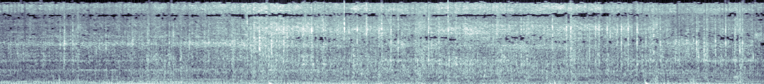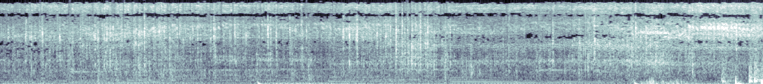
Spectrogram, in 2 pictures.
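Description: Scale RC crawler pickup driving over loose gravel, its tyres and drivetrain making a steady crunching, rattling hiss on the stones.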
